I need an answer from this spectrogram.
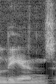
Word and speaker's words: lien: I don't know what liens is.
